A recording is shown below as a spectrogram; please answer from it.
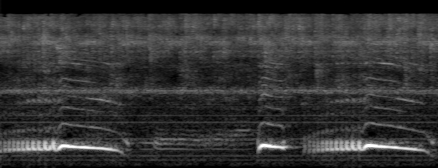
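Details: White Barbary dove, local bird for luring: a long rolled coo sinking in pitch, a pause, a short clipped note, then another rolling descending coo; steady low hum behind.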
